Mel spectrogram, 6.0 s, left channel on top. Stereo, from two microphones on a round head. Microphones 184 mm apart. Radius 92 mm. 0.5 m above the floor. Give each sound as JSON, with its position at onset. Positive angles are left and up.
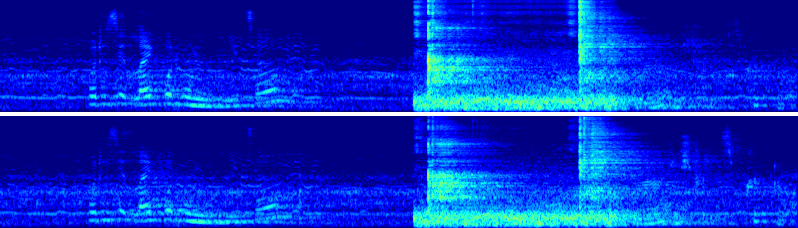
{"t": 0.7, "sound": "a woman speaking", "side_deg": 35, "distance_m": 2.5}
{"t": 3.1, "sound": "a pop", "side_deg": 60, "distance_m": 3.5}
{"t": 4.8, "sound": "a woman speaking", "side_deg": -75, "distance_m": 6.0}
